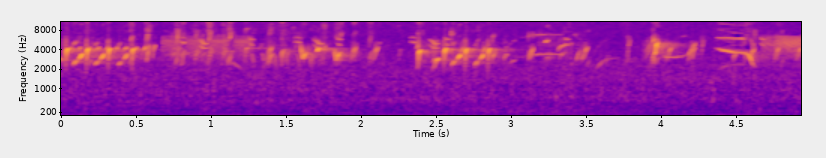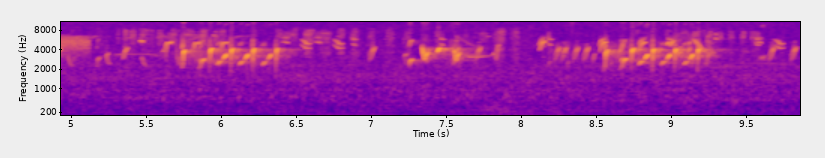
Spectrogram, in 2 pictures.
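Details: Continuous goldfinch song: repeated bursts of quick tinkling trills about every one to two seconds, mixed with buzzy notes and rising whistled slurs, with a faint low hum behind.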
